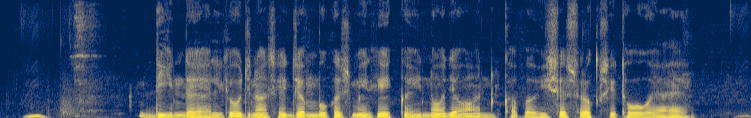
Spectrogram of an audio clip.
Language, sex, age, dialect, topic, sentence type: Hindi, female, 31-35, Hindustani Malvi Khadi Boli, banking, statement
